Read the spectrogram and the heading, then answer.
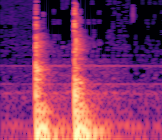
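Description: Two sharp knocks on a door, fairly loud, spaced about a third of a second apart, each with a solid low thud and a brief decay, with no voices.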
